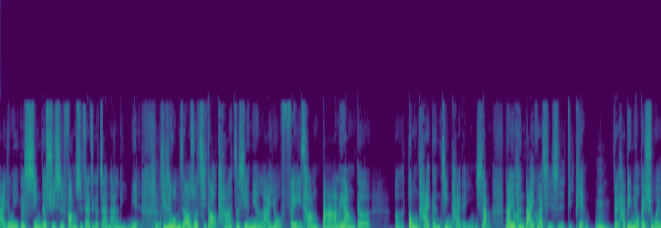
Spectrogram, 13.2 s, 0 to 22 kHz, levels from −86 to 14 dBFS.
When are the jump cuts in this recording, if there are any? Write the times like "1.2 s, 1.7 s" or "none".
3.2 s

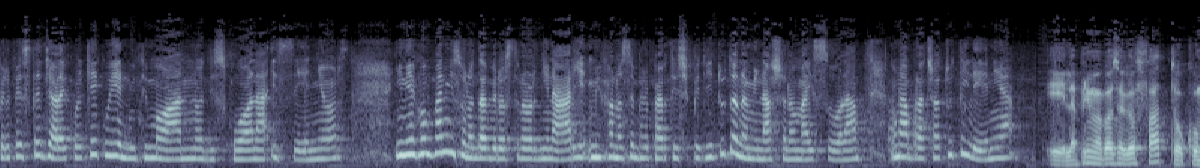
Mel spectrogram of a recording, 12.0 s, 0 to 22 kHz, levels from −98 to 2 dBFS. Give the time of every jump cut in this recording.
8.9 s, 10.4 s

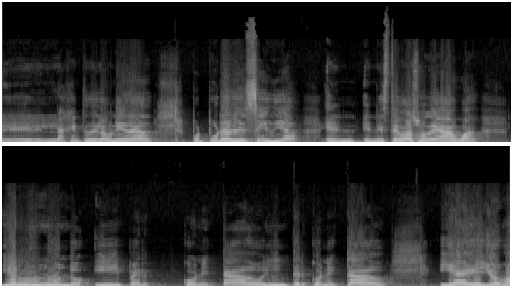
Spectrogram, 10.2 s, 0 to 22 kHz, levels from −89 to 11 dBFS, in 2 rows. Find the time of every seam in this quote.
3.2 s, 5.0 s

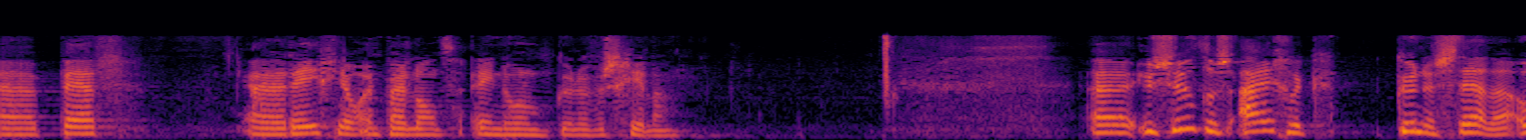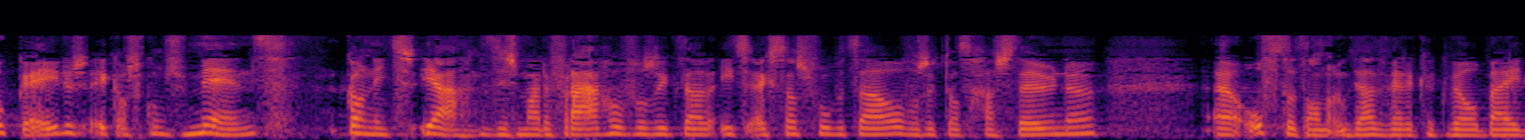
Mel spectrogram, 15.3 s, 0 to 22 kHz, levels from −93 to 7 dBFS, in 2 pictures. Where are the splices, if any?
9.3 s

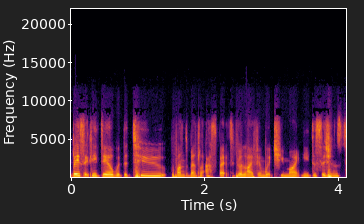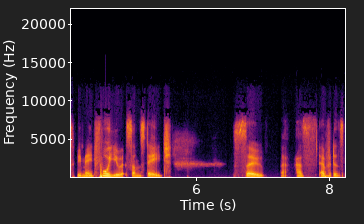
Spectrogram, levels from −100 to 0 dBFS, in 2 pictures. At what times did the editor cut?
6.5 s

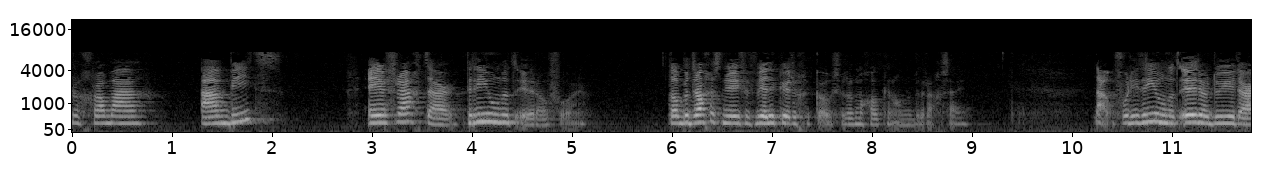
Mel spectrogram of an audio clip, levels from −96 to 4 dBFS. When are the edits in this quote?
2.8 s

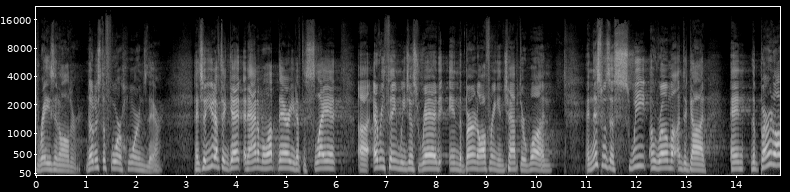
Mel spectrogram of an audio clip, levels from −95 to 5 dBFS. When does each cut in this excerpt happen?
none

